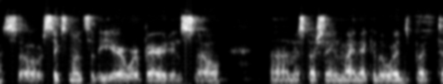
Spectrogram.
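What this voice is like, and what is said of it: Canadian English accent. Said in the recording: “as everyone can tell by my accent, I'm from Canada.”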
